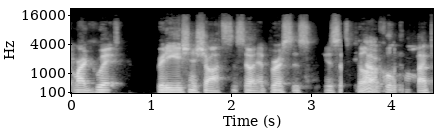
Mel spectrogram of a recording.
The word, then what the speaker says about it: Epirus: Epirus? – Epirus was the name of the bow of Theseus, infinite heroes in legend.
